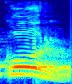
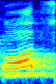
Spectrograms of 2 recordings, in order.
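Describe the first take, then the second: First: The word ends in "r" with no "bs". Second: The word ends with a "bs" sound. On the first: The speaker calls it right. "इसको पढ़ते हैं कोर" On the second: The speaker calls it wrong. "ये जो है कॉब्स नहीं है"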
